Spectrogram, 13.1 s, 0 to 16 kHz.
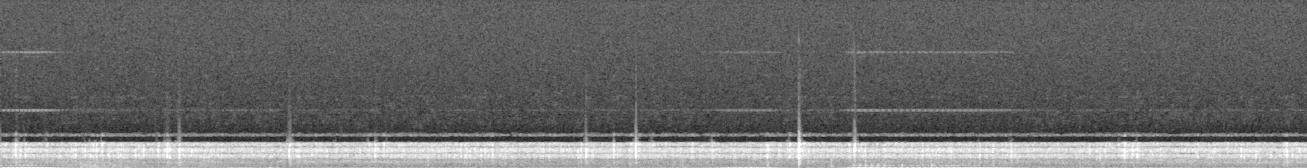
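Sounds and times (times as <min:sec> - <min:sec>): low rumble: 0:00.0 - 0:04.2, 0:05.0 - 0:12.6
meat sizzling on a grill: 0:00.0 - 0:13.0.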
